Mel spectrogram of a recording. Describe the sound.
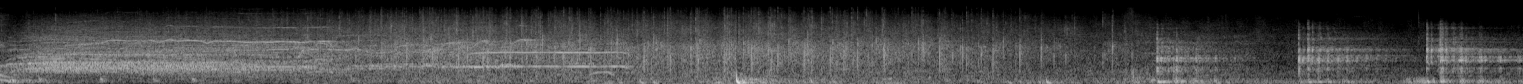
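Loud, sustained applause and cheering from a concert crowd welcoming singer Roisin Murphy on stage in Bristol, the clapping dense and steady throughout before thinning into a few separate bursts near the end.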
